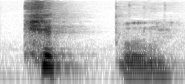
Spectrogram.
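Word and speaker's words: きっぷ: 그 글자의 영향을 받아서 이때의 이 초금도 푸로 발음이 됩니다. 그래서 P가 두 개 나란히 놓여있게 되었습니다. 발음은 킷부, 킷부, 표, 티켓이라는 의미입니다.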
